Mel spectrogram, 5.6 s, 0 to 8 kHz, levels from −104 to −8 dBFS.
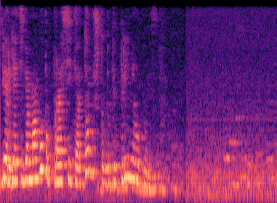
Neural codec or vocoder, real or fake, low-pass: none; real; 7.2 kHz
